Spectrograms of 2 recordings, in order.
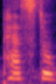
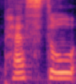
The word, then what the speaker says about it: pastel: it's a struggle to get dark values with pastel colors though and because I've received comments in the past yes here in Australia we do pronounce it pastel and not pastel As Americans do it's just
